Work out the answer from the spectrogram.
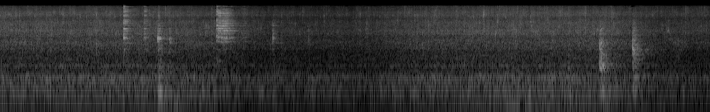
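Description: Bacon and onions sizzling steadily in oil in a frying pan, with a few sharp clicks and scrapes of a spoon and a wooden spatula against the pan as fermented shrimp paste is added and stirred in.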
